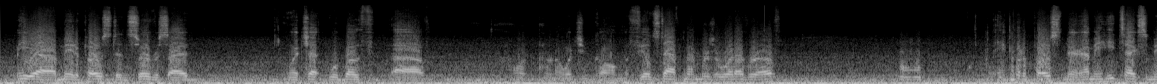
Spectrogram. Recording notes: Recorded in a truck so bear with the sound quality.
